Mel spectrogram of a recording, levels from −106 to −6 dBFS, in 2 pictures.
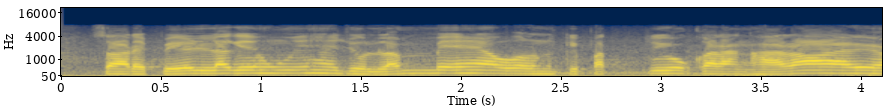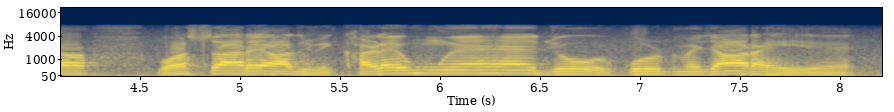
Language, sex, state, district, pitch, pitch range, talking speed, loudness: Hindi, male, Bihar, Purnia, 155 Hz, 140-175 Hz, 210 wpm, -12 LUFS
